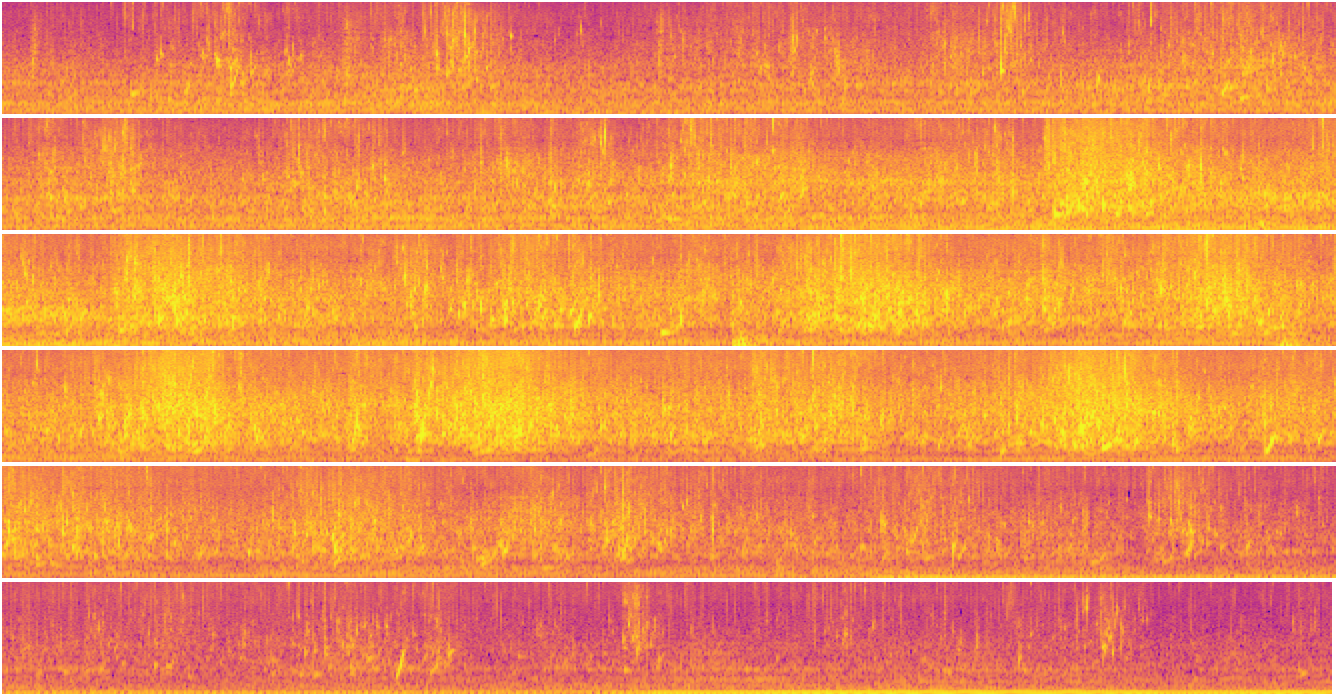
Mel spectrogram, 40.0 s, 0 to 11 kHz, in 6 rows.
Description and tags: soft waves, traffic noise in background. Shure WL183 into Fel preamp, Olympus LS10 recorder. Bomarsund, Aland Island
